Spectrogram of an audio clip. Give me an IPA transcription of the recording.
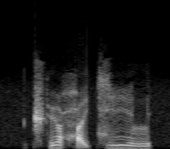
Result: t͡ʃʼ y ħ ɛ̰ t͡ɕ i l

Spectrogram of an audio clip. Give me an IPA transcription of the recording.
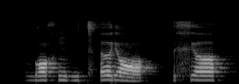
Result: ɡ ɔ˨ x ŋ i̤˨ t͡sʼ ə˦ ɾʲ ɔ˨ | xʲ ʌ˦

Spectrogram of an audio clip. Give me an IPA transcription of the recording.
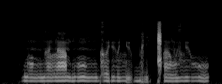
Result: ɡ õ ŋ ɡ ɐ̃ l ã b ũː ŋ ɡ ɵ ɾʲ u lʲ ṵ b ḭ ǁ ɐ̃ v lʲ u

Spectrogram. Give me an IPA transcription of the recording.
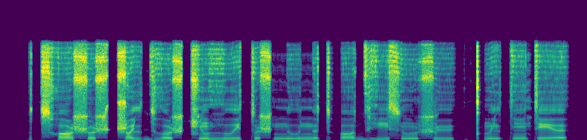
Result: t͡sʰ ɔ˥˩ ʂ o˧ ʂ ʈ͡ʂ ɔ˧ lʲ dʱ o˥˩ ʂ t͡ɕ ũ˥ ɦ u˥˩ ɪ̯ t ʊ˩ ʂ n u˩˥ n ʊ˩˥ t ʔ ɔ˩˥ dʱ i˥˩ s ũ˩ ʂ ʉ˥ | kʷʼ ɛ̃˩ lʲ t ẽ˩˥ t e˥ ə̯

